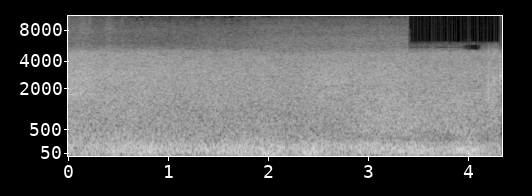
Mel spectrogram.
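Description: Wind buffeting the camera microphone, a rumbling noise that rises and falls, over the steady wash of heavy ocean surf.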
